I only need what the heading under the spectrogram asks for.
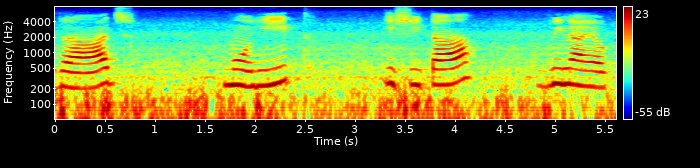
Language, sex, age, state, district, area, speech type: Gujarati, female, 18-30, Gujarat, Ahmedabad, urban, spontaneous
